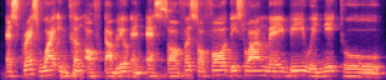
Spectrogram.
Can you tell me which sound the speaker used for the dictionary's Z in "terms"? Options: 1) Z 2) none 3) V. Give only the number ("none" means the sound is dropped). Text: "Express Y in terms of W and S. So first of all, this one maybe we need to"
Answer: 2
